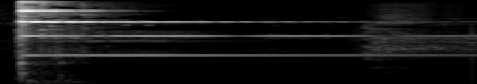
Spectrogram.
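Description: A single bright bell ding rings out close and loud during an indoor author interview, its clear metallic tone sustaining and slowly fading over more than a second, with no voices over it.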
